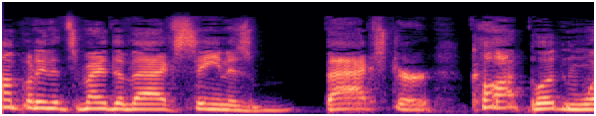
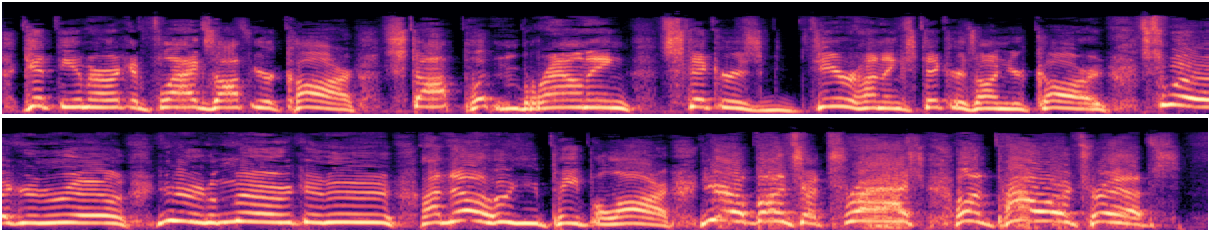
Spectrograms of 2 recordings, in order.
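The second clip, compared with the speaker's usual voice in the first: angry shout; 6 semitones higher than usual. Real, not acted. Ranting at enforcers.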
